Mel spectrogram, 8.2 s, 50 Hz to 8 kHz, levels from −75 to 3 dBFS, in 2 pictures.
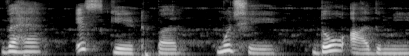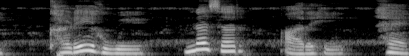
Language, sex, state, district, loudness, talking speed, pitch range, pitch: Hindi, female, Madhya Pradesh, Katni, -18 LUFS, 95 wpm, 160-230 Hz, 175 Hz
